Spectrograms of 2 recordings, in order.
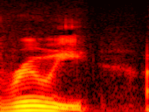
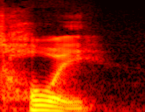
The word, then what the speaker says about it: Rui: I always thought his name was Rui. I found out it is, that's how it's spelled, but since he's Portuguese, it's pronounced Hoy.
